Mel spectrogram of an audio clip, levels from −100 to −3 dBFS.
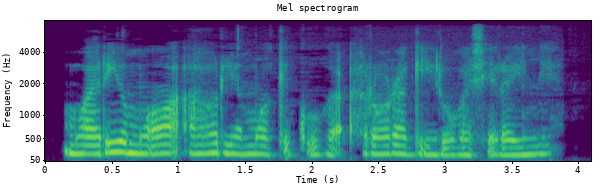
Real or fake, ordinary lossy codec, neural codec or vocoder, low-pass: real; none; none; 7.2 kHz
